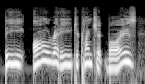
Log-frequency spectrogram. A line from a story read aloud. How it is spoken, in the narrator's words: cried out Pathfinder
